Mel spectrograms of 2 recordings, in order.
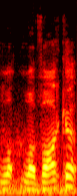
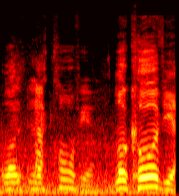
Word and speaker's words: Lacovia: You pronounce that Lavaca? Lacovia. Lacovia.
